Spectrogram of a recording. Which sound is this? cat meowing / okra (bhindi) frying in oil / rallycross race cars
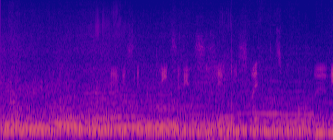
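rallycross race cars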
